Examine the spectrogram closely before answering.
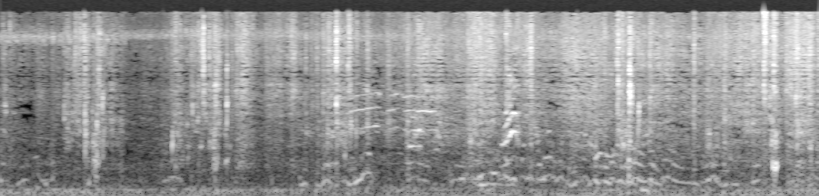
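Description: Bare feet splash through shallow water.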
